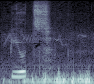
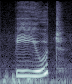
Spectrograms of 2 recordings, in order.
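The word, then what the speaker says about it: butte: some educational information on butes most importantly pronounced beute not but but is a French word that means small hill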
